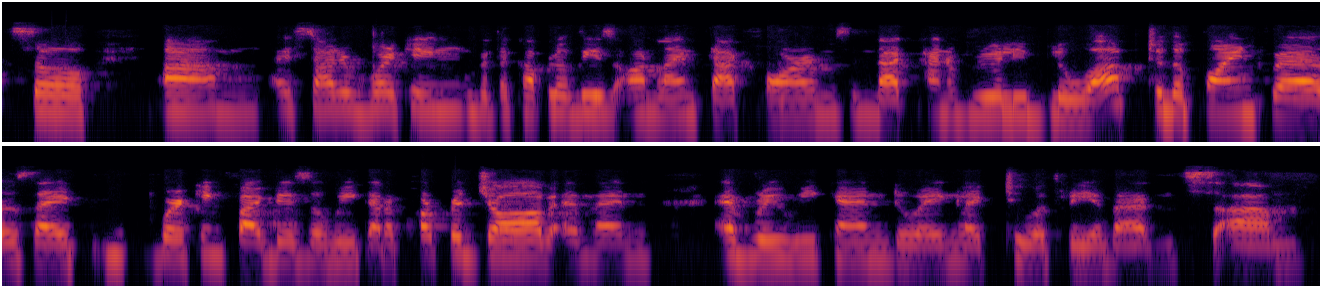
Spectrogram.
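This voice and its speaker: A woman's voice: medium pitch, dry recording, lo-fi sound. A woman in her forties, originally from Mumbai, chatting easily as a guest chef with many fillers and a ready laugh. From India, Mumbai. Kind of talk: conversational interview.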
